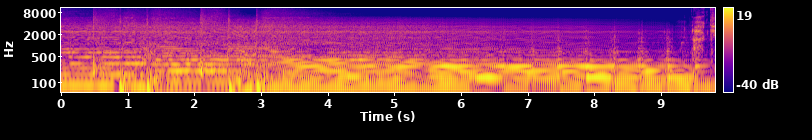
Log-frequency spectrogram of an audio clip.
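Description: Heavy metal with thick, distorted guitars grinding out slow, low chords over pounding drums, loud and dense throughout with no vocals, and sharp cymbal crashes near the start and end.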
